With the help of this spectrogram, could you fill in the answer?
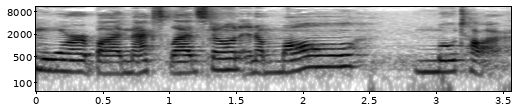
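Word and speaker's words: Amal El-Mohtar: by Max Gladstone and a mul motar I believe is how the name is pronounced um this one was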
